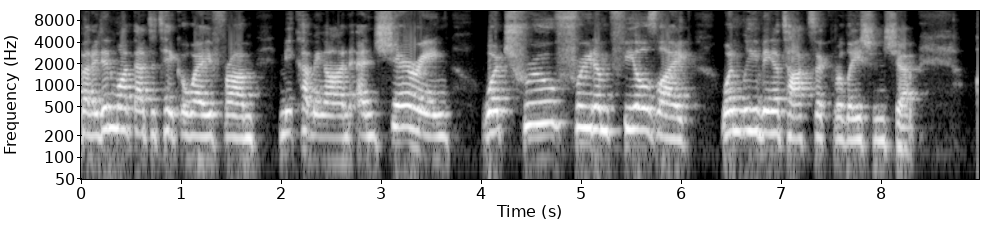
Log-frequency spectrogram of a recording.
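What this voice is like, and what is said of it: Slightly hoarse voice. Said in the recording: “I'm a little bit hoarse,”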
